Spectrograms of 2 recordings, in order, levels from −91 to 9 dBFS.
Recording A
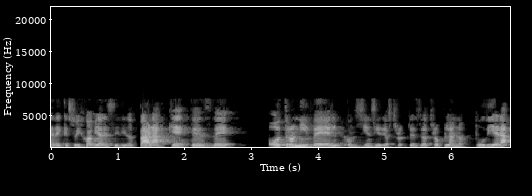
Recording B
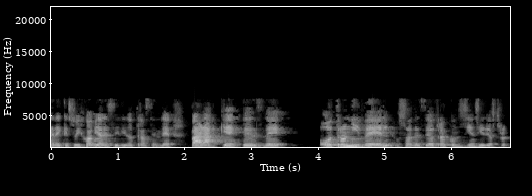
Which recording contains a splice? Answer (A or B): A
